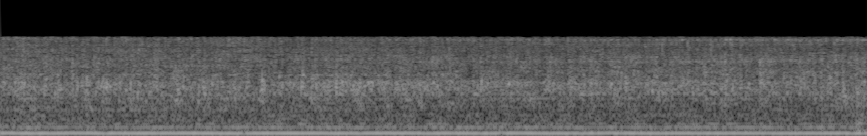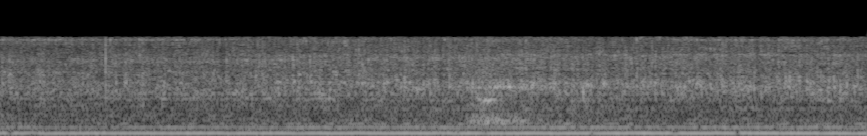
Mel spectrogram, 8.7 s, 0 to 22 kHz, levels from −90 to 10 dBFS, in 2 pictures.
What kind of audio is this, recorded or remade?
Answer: remade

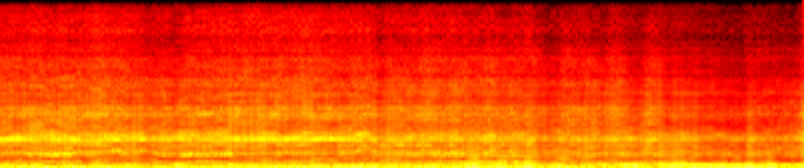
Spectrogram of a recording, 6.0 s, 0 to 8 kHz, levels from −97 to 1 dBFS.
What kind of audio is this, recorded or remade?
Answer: remade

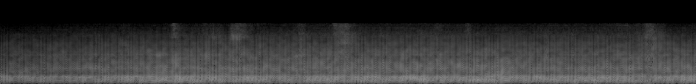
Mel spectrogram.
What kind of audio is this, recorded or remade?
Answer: remade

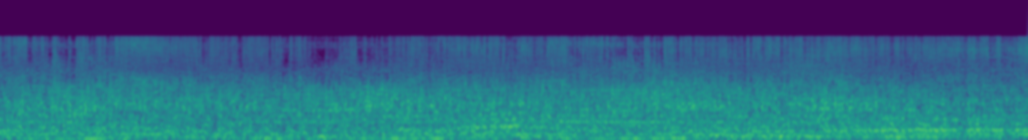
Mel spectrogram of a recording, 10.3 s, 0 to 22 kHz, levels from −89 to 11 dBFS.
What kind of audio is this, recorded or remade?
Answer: remade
